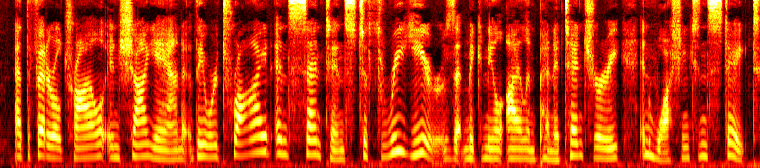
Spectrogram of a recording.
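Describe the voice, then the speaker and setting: A woman's normal speaking voice at medium pitch, lively in intonation, at a moderate pace with hardly any pauses, against a quiet background. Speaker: news reporter. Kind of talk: TV news narration.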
